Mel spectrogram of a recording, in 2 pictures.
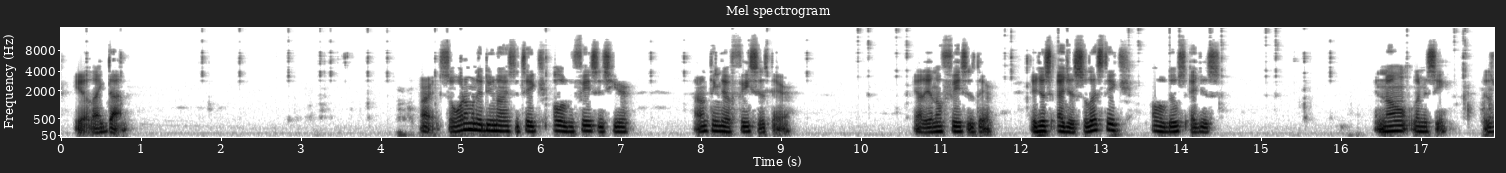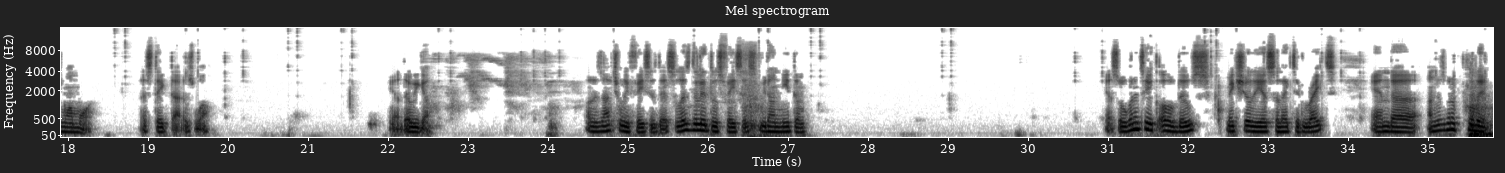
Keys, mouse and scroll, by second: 0.3-4.6 middle drag, 0.9-1.4 scroll up 2, 2.5 scroll down 2, 3.3-3.7 scroll up 2, 4.2 scroll down 2, 4.6 z, 4.9 scroll down 2, 5.1-9.8 shift+middle drag, 7.9-8.3 scroll up 2, 10.4 right click, 10.9 right click, 12.2 click, 12.9 alt+right click, 13.8 alt+shift+right click, 14.3 alt+shift+right click, 14.8 alt+shift+right click, 16.0 middle click, 16.5 z, 17.2 click, 18.0 right click, 18.2 z, 19.0 alt+shift+right click, 19.9 middle click, 20.1 scroll up 1, 20.4 shift+middle click, 21.2 alt+shift+right click, 21.8 right click, 22.5 scroll down 2, 22.7 z, 23.1 middle click, 23.3 scroll up 2, 23.5 z, 23.7 middle click, 24.4-27.1 middle drag, 24.7 z, 25.4 x, 27.1 alt+right click, 27.7-29.2 alt+shift+right drag, 29.4 alt+shift+right click, 30.4 z, 31.1 middle click, 32.0 click, 32.8 right click, 32.9 scroll down 1, 33.0 shift+middle click, 33.7 z, 34.6 middle click, 34.8-35.8 middle drag.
